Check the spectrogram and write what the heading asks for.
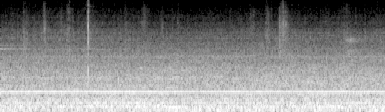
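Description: Steady mechanical hum and low rumble with one constant mid-pitched tone, and a light click about a second in and another near four seconds in.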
